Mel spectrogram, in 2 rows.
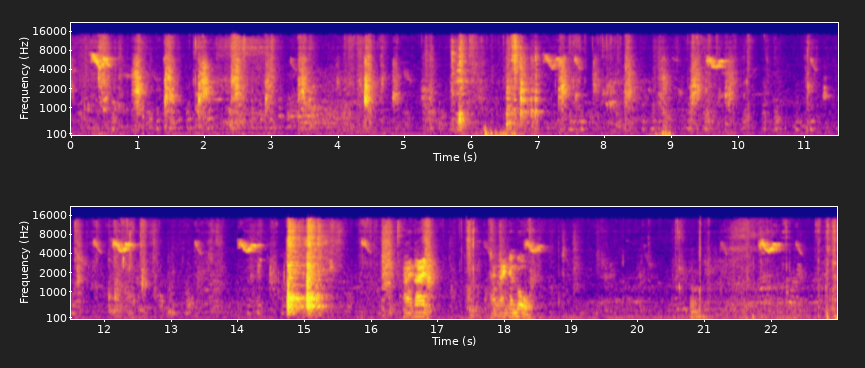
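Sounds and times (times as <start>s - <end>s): bird chirping: 0.0s - 2.4s, 6.7s - 14.6s, 17.5s - 23.0s.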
